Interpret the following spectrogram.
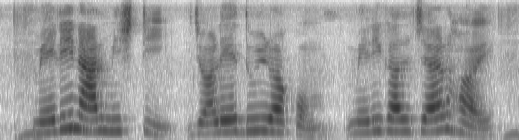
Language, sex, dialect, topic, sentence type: Bengali, female, Northern/Varendri, agriculture, statement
